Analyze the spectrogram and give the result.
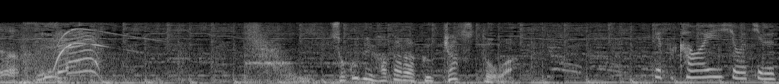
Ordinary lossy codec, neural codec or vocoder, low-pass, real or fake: Opus, 64 kbps; none; 7.2 kHz; real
